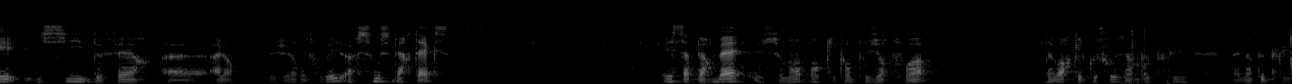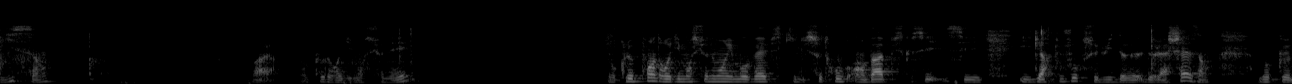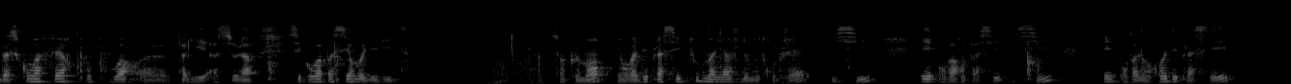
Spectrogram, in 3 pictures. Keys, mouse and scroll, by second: 0.2-1.8 middle drag, 1.8 scroll up 1, 3.9-12.1 drag, 11.4 Tab, 12.0-14.6 middle drag, 14.6-16.2 scroll down 1, 16.2 scroll down 1, 16.9 s, 24.4-26.1 middle drag, 27.7 KP_7, 31.2 Tab, 32.9 g, 35.3 KP_1, 37.2 g.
